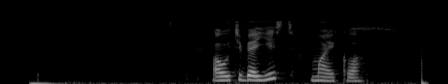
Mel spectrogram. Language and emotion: Russian, neutral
